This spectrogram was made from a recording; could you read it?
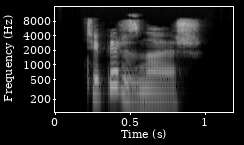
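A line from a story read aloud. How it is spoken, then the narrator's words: Calm. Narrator (Russian): спокойно сказал Марат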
